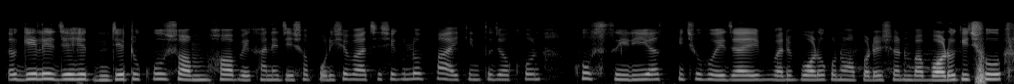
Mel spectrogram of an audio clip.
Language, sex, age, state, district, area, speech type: Bengali, female, 18-30, West Bengal, South 24 Parganas, rural, spontaneous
